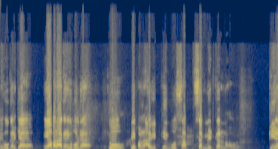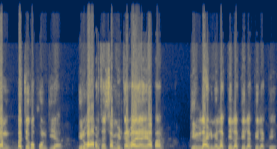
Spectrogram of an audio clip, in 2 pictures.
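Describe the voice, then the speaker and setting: A man's voice: high-pitched, steady tone. Angry man complaining in a queue. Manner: angry complaining, rapid grievances. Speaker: voter waiting in queue. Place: outdoors on a street.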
